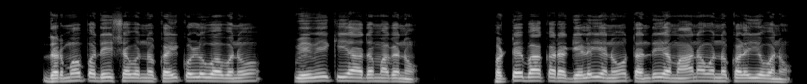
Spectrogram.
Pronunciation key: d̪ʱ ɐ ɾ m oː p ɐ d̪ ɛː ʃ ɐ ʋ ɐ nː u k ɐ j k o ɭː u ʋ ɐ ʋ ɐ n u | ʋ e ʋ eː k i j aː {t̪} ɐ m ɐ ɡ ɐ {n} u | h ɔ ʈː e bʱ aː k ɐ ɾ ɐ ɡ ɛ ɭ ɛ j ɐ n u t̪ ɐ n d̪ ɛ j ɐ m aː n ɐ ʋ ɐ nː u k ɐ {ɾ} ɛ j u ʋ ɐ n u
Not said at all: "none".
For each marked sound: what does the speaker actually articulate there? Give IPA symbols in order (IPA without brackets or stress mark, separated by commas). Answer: d̪, n, ɭ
